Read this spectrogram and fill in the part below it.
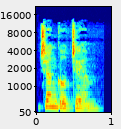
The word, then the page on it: jungle gym: American English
